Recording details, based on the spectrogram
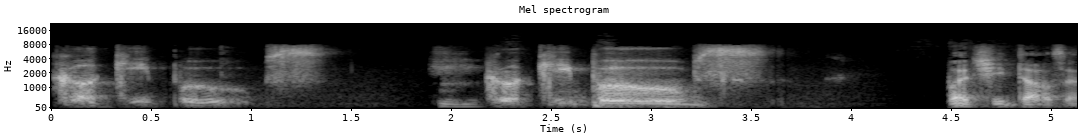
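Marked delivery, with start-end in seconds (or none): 0.0-3.6 slow, whispered, raspy, squeaky voice. Speaker acting out what Jamie should have said in her psychic moment, raspy squeak. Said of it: "she should have raspily squeaked out".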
